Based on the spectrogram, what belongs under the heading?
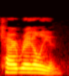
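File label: "Tyrolean", English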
